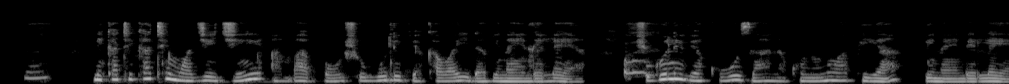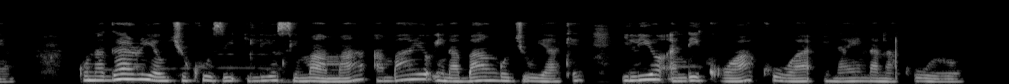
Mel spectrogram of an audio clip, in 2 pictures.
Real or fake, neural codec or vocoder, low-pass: real; none; 7.2 kHz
